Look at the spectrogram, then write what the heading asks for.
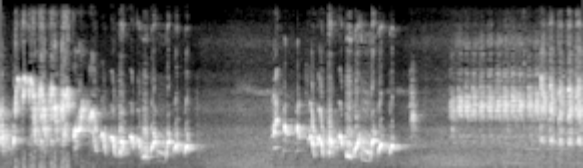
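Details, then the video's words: Murai batu, or white-rumped shama, singing vigorously as training master song: two descending cascades of scratchy, tumbling notes separated by a brief pause, then a sustained buzzy, chattering passage. "MACAM-MACAM SUARA BURUNG MURAI BATU GACOR UNTUK MASTERAN"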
